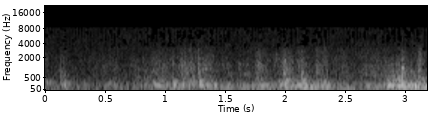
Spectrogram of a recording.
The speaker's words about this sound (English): The secret passage from the Maison Grenelle. It runs from the sedan chair in the treasure room and comes out in here. The sliding panel. Move it behind you.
